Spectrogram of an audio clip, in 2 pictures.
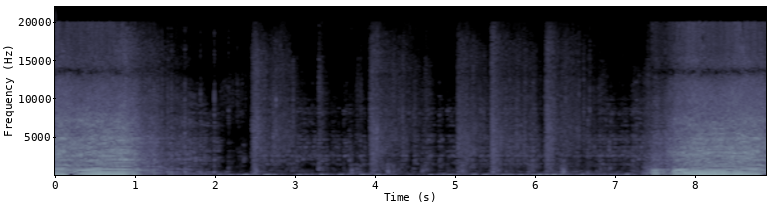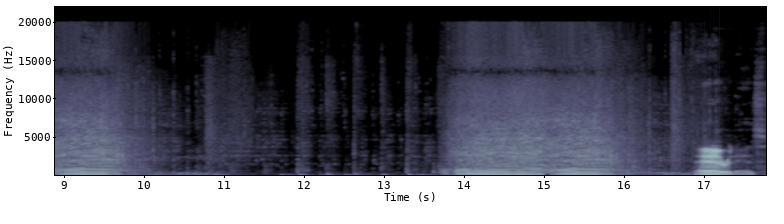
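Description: A chainsaw in the factory-building game Satisfactory revs up in three long, rising and falling whines as it cuts through big trees, with quieter gaps between the cuts and someone talking in the background.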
